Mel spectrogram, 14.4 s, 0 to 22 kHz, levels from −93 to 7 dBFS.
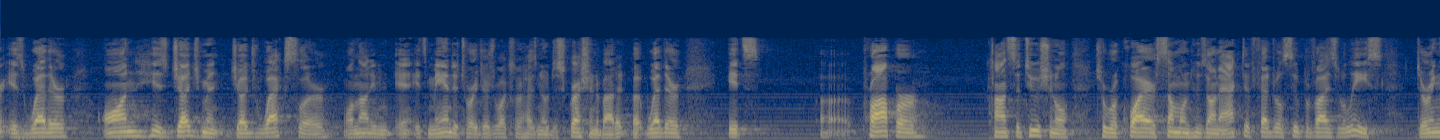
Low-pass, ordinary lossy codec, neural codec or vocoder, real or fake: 7.2 kHz; MP3, 48 kbps; none; real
